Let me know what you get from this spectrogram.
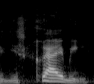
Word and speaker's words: describing: il a prononcé mot de describing accent tombé sur deuxième syllabe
